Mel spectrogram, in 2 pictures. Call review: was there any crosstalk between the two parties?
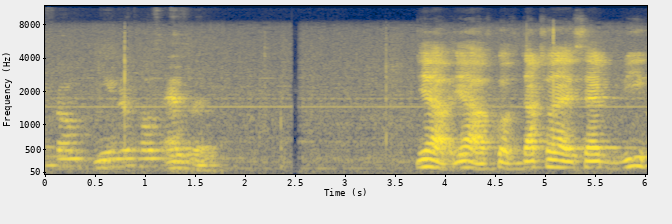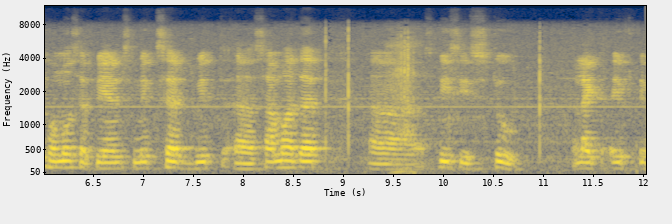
No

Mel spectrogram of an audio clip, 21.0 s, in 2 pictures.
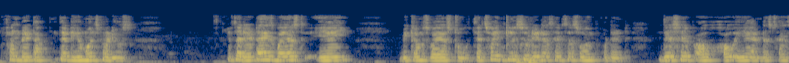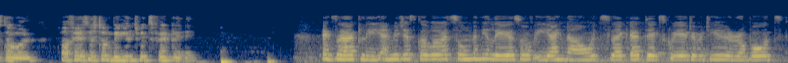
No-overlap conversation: Yes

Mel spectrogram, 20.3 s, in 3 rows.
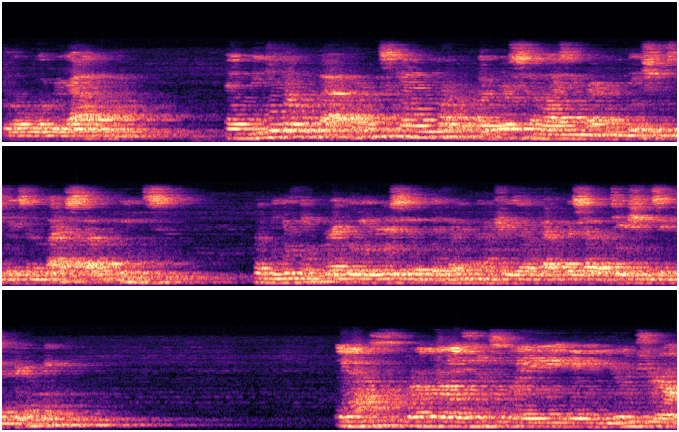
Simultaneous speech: No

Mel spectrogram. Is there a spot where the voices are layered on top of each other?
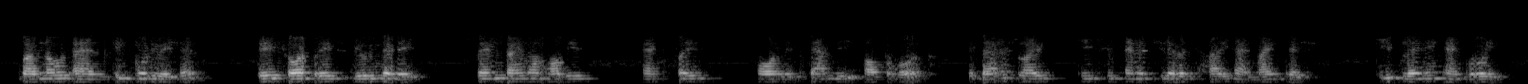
No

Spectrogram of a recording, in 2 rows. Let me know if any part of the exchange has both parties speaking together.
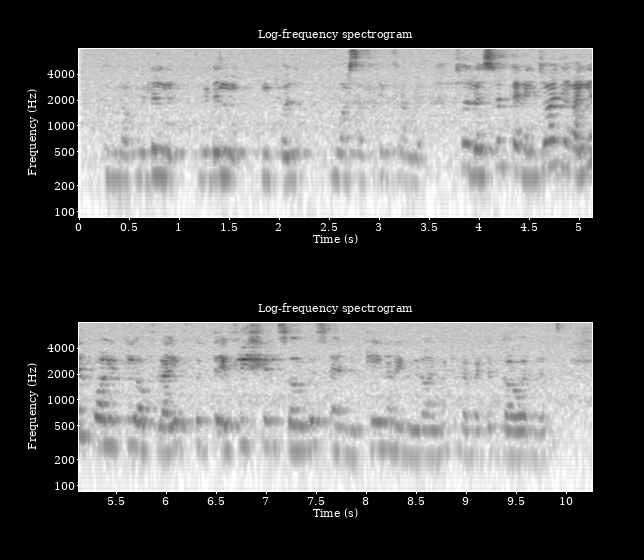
No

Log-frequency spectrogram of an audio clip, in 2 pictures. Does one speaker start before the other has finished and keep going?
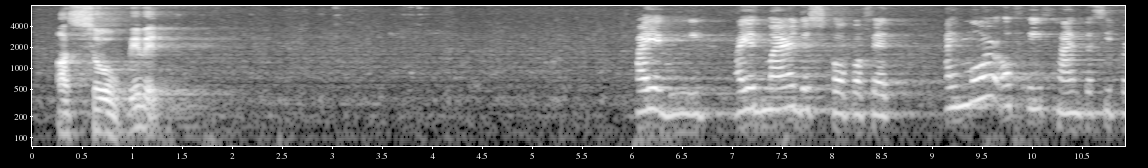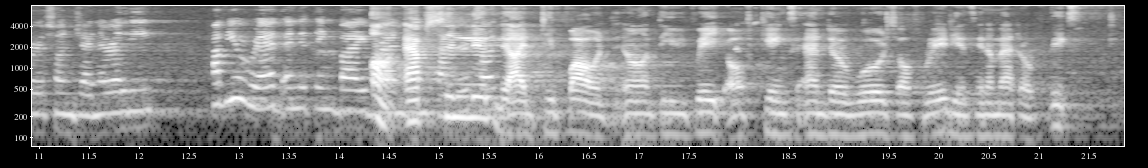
Yes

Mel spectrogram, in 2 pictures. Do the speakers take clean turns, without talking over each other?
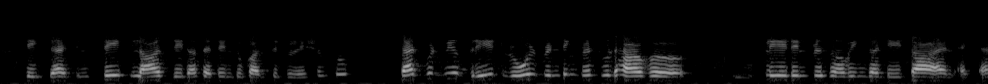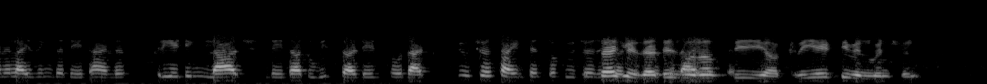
No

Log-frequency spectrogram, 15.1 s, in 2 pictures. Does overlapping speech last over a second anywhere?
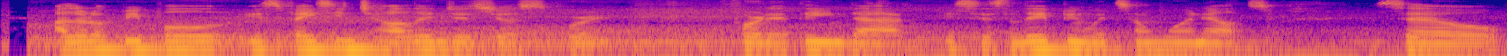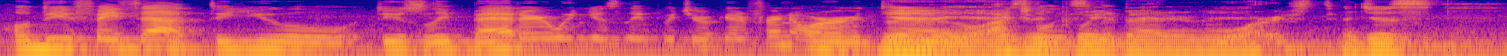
Yes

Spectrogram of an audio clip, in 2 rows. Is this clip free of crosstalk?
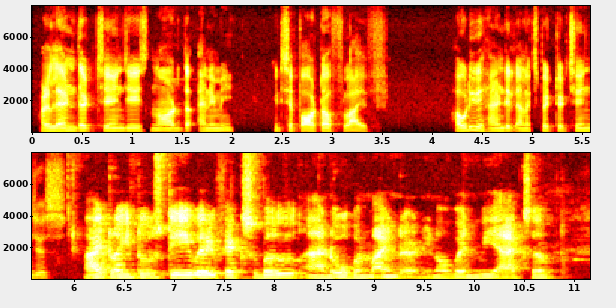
Yes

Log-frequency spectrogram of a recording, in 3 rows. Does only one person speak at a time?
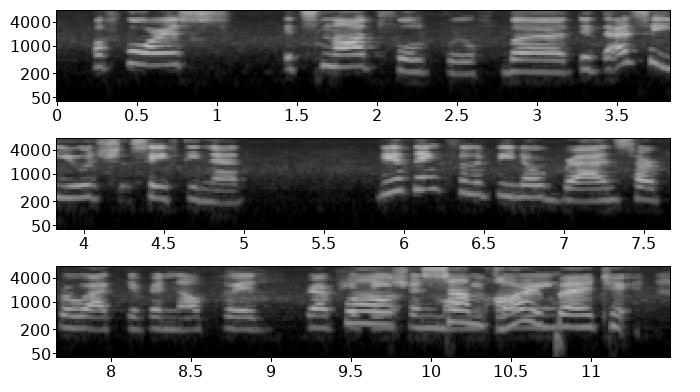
No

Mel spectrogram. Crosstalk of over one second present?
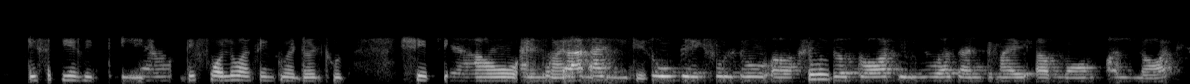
Yes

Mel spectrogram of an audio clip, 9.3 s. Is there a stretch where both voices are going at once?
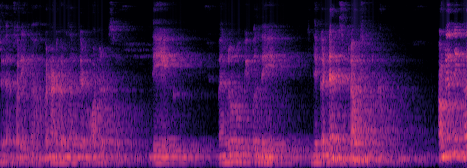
No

